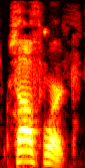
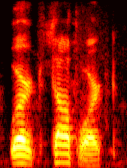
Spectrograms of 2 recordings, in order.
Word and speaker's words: Southwark: Southwark. Southwark. That's what most people said. It's pronounced Southwark. It's on the edge of London. Southwark.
